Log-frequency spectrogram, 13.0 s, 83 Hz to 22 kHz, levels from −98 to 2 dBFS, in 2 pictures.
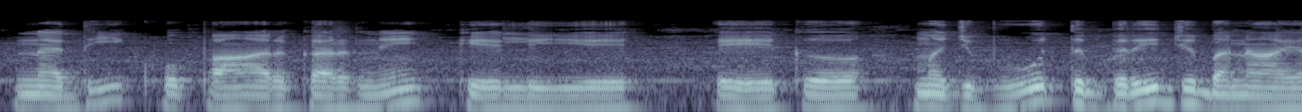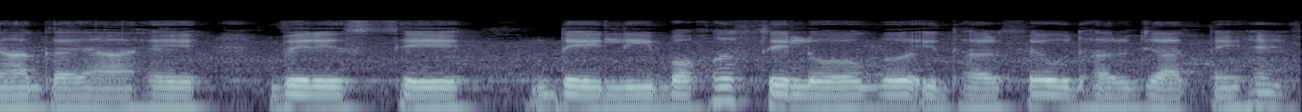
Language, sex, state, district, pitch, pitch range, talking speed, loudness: Hindi, male, Uttar Pradesh, Jalaun, 95 Hz, 95-105 Hz, 110 wpm, -30 LUFS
